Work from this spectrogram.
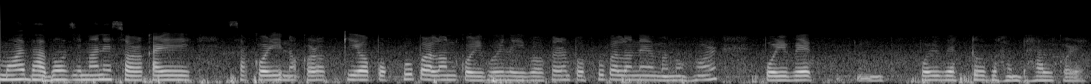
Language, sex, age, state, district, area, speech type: Assamese, female, 45-60, Assam, Golaghat, urban, spontaneous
